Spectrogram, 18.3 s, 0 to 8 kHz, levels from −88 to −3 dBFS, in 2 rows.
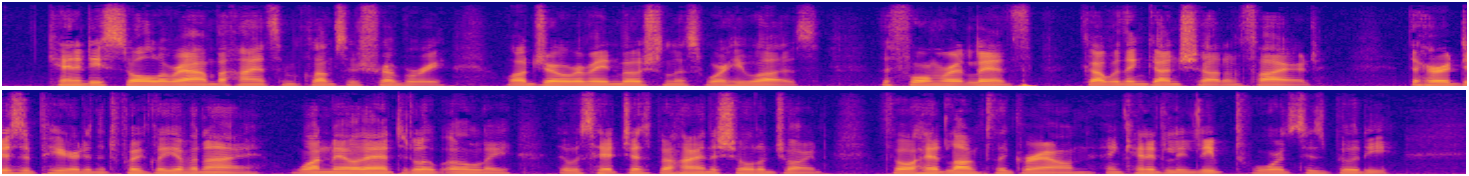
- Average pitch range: No, narrow, 1.6 semitones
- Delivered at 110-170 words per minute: No, average, 185 wpm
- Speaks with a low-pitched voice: Yes, low, 115 Hz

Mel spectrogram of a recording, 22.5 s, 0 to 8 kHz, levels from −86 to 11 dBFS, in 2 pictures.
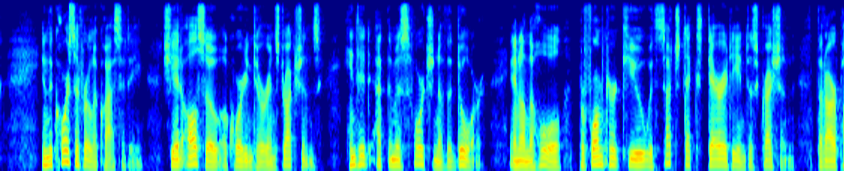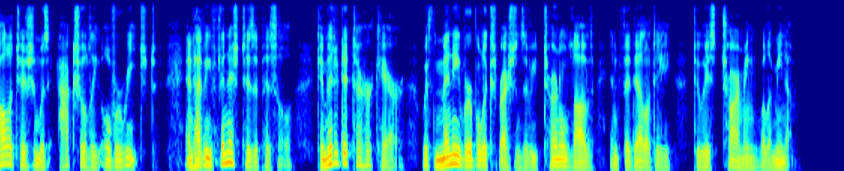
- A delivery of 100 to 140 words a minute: No, average, 165 wpm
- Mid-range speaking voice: No, low, 105 Hz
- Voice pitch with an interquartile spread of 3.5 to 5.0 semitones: Yes, average, 4.7 semitones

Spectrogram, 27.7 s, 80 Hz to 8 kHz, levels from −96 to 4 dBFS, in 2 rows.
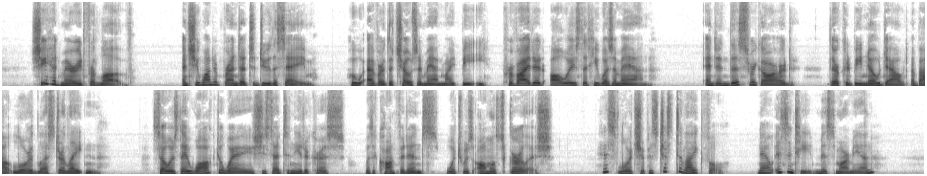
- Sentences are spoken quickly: No, average, 140 wpm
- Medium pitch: Yes, medium, 175 Hz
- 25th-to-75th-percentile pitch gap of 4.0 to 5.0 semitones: No, average, 3.4 semitones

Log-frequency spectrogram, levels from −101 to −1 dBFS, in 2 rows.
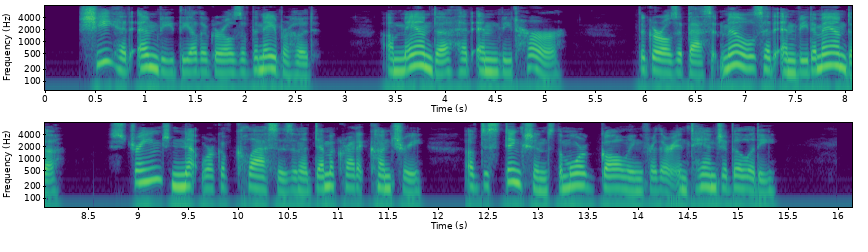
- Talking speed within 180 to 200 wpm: No, average, 140 wpm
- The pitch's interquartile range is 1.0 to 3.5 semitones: No, average, 3.9 semitones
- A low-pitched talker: No, medium, 180 Hz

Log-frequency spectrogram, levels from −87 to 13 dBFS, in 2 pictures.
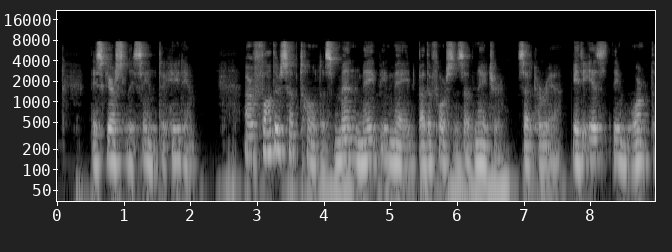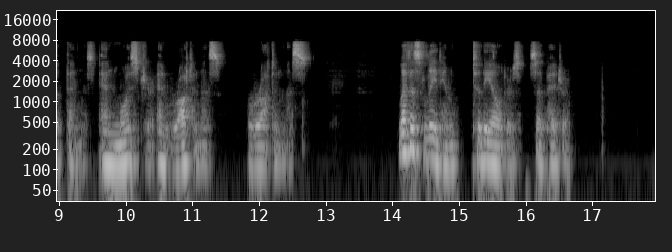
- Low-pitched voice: Yes, low, 120 Hz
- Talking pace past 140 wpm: No, slow, 135 wpm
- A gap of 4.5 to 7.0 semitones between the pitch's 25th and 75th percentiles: No, average, 3.1 semitones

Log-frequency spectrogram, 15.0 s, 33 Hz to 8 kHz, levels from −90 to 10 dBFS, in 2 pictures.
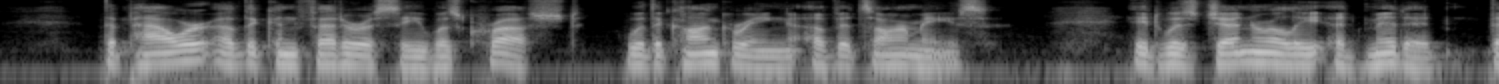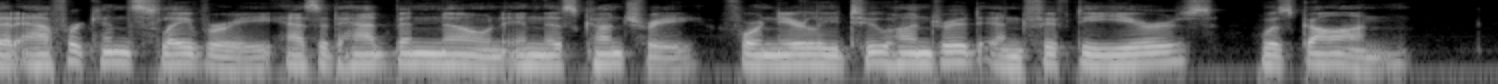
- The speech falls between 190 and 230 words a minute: No, average, 150 wpm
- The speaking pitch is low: Yes, low, 115 Hz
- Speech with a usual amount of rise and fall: No, narrow, 2.1 semitones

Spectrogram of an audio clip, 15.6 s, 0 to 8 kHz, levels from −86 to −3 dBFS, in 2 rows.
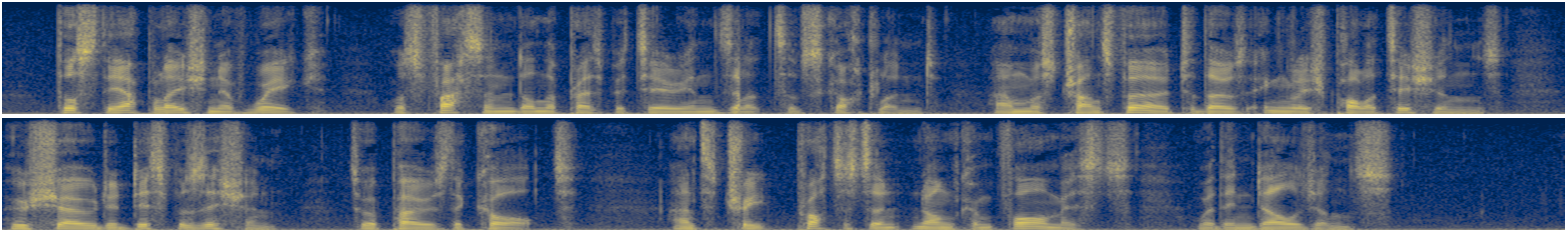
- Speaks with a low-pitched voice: Yes, low, 110 Hz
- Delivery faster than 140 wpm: No, slow, 135 wpm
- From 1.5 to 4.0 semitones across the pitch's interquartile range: Yes, average, 3.4 semitones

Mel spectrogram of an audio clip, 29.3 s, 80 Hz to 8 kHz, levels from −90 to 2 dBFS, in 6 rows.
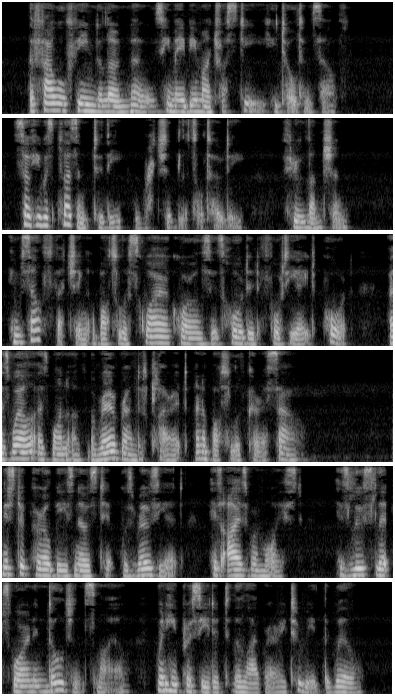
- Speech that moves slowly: No, average, 160 wpm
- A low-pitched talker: No, medium, 155 Hz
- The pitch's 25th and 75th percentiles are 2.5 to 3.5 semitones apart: Yes, average, 3.2 semitones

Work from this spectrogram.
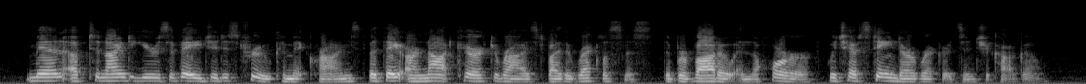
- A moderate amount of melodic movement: Yes, average, 3.1 semitones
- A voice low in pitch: No, medium, 145 Hz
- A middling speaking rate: Yes, average, 175 wpm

